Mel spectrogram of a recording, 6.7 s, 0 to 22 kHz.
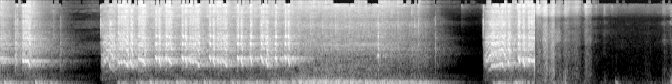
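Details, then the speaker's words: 1983 Honda Magna 750 V45 after head replacement for a broken valve adjuster screw, cold start: starter whirs, V4 catches and settles into steady, even idle with no knocking or rattles; normal cold start, no problems in 100 miles since. "And there she is. Sounds good."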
